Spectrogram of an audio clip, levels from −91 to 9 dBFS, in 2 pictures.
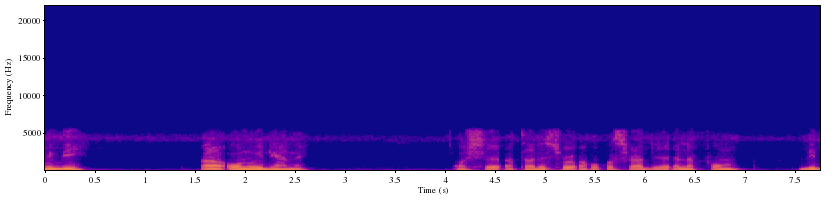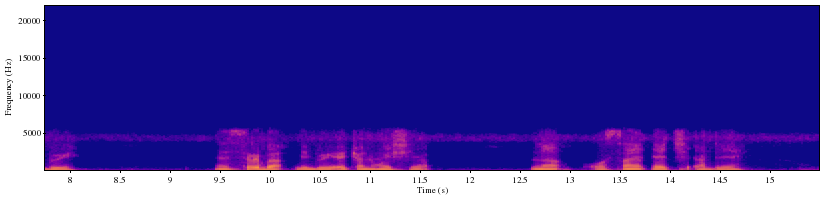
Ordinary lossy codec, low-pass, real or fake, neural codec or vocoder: Opus, 16 kbps; 5.4 kHz; fake; codec, 16 kHz, 8 kbps, FreqCodec, larger model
